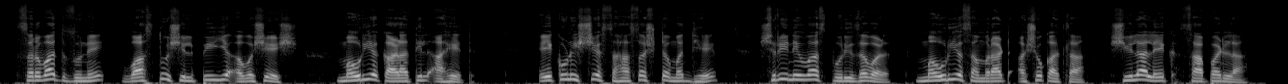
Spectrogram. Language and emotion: Marathi, neutral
